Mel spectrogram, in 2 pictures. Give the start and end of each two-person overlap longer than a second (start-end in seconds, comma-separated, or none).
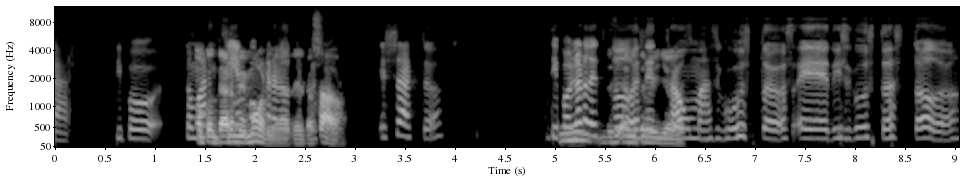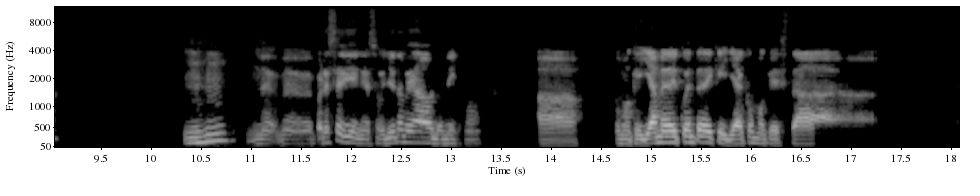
1.4-2.8, 5.0-6.4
